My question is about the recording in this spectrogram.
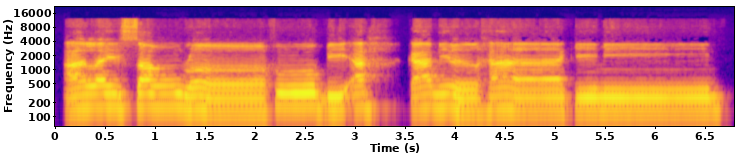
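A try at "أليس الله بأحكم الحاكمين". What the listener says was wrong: Hu-nya pendek saja. Oke, ingat kalau dia tidak ada panjang, pendekkan saja. Seolah-olah tidak ada apa-apa selain huruf setelah hu-nya. Setelah hu adalah ba, langsung masuk dia ke ba.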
